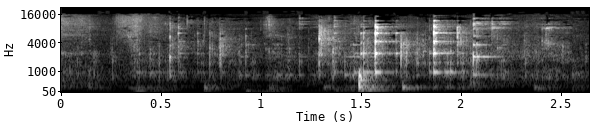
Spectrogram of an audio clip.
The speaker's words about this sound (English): All right, so when you're ready, pick up your good handful of ice, drip over the bowl.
